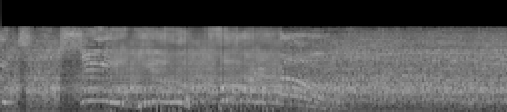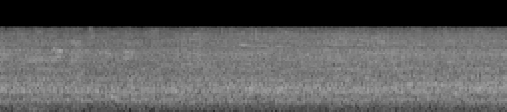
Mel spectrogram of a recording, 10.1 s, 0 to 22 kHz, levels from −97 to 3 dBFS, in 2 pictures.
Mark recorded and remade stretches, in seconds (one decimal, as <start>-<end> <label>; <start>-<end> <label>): 0.0-1.1 recorded; 1.1-2.8 remade; 2.8-10.1 recorded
